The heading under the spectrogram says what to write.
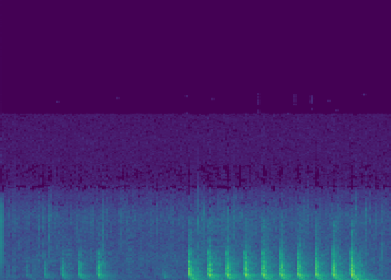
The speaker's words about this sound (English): It gave me a strange feeling as I raised my hand to knock on what once had been my own living room door.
